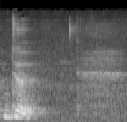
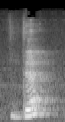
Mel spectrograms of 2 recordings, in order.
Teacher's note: c'est une dentale et la langue vient contre vos dents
